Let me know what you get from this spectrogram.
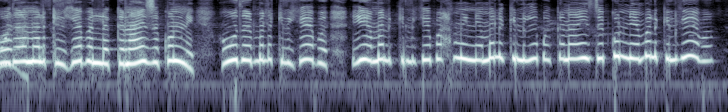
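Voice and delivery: high, loud, fast pleading; frantic chicken. Acted. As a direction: throw herself on the king's mercy. Chicken runs to the lion.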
